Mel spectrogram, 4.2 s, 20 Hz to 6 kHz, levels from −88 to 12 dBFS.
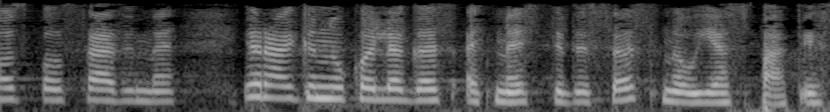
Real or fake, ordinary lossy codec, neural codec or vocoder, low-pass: real; AAC, 48 kbps; none; 5.4 kHz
